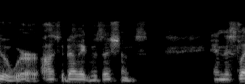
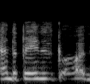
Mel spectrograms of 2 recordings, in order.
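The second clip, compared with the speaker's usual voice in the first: high, near-tearful voice, on the edge of crying. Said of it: "she was really literally near crying".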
